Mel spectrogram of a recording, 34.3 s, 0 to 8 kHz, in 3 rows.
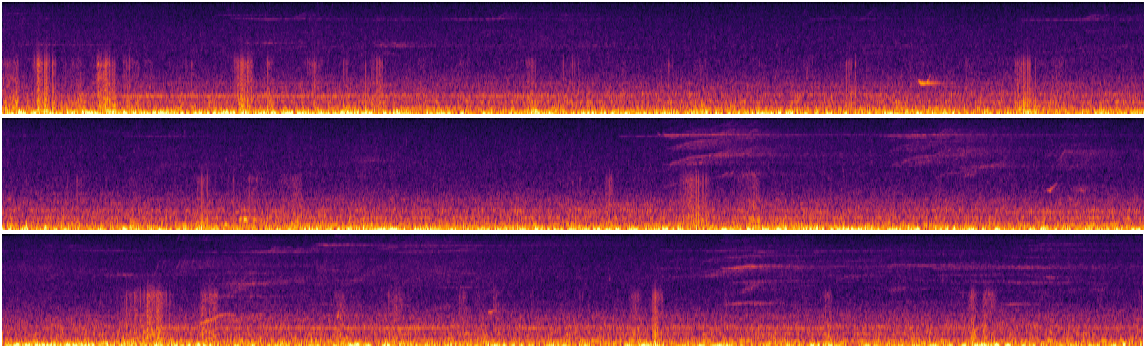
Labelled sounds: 2.1	3.1	killer whale, 4.8 to 6.4 kHz
4.5	5.2	killer whale, 5.1 to 6.0 kHz
12.7	13.3	killer whale, 4.4 to 5.7 kHz
17.7	19.2	killer whale, 0.33 to 7.1 kHz
20.1	21.5	killer whale, 1.8 to 6.0 kHz
29.7	31.1	killer whale, 1.1 to 7.7 kHz

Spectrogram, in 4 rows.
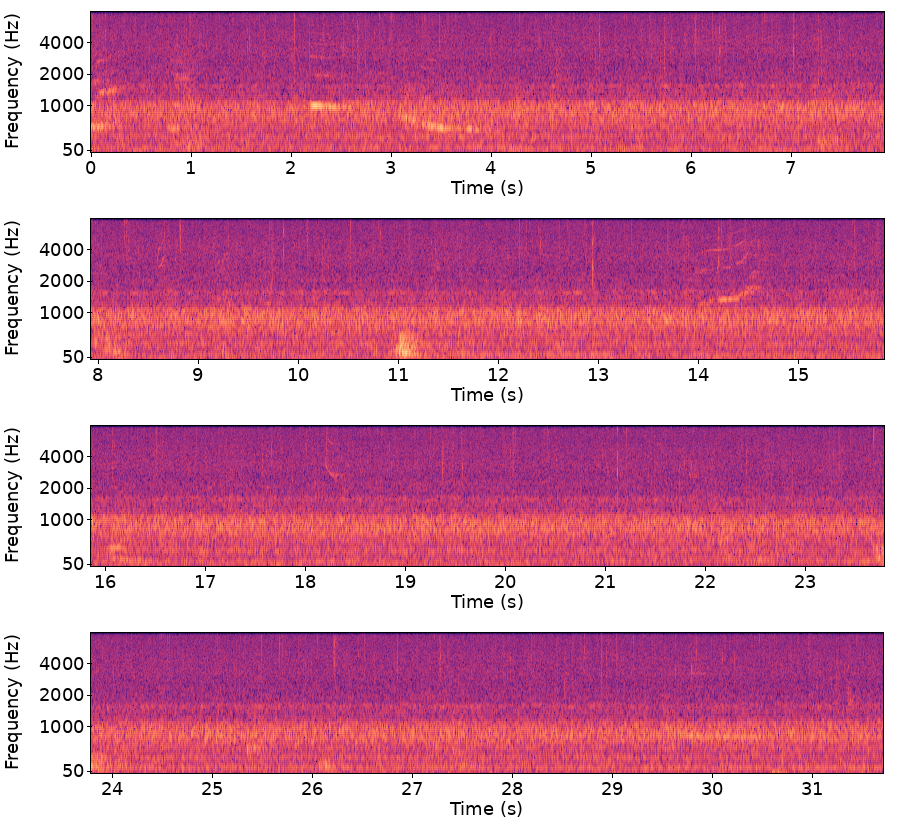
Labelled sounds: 0.1	0.4	humpback whale, 1.3 to 1.5 kHz
2.2	2.5	humpback whale, 0.84 to 1.1 kHz
14.0	14.7	humpback whale, 1.2 to 4.1 kHz

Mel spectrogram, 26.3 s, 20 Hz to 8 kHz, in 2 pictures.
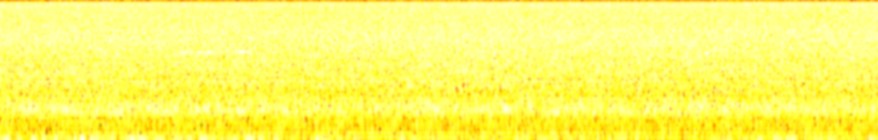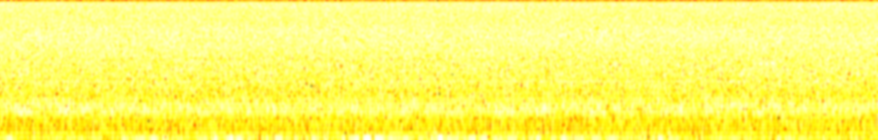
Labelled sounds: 2.7	3.2	humpback whale, 2.7 to 2.8 kHz

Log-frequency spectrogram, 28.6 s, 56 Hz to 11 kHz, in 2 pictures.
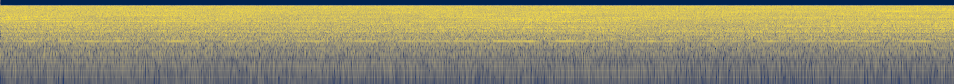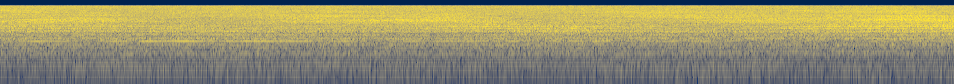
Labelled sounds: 14.5	14.7	vessel noise, 3.1 to 3.2 kHz

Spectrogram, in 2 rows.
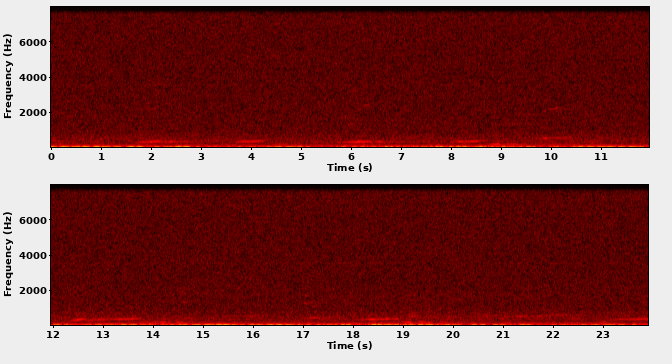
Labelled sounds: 10.0	10.2	humpback whale, 2.1 to 2.3 kHz

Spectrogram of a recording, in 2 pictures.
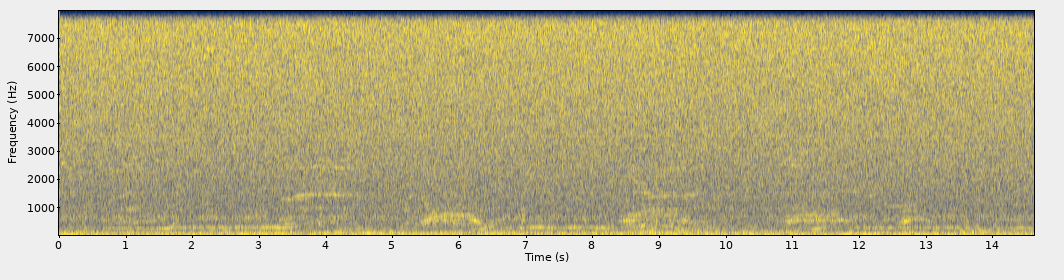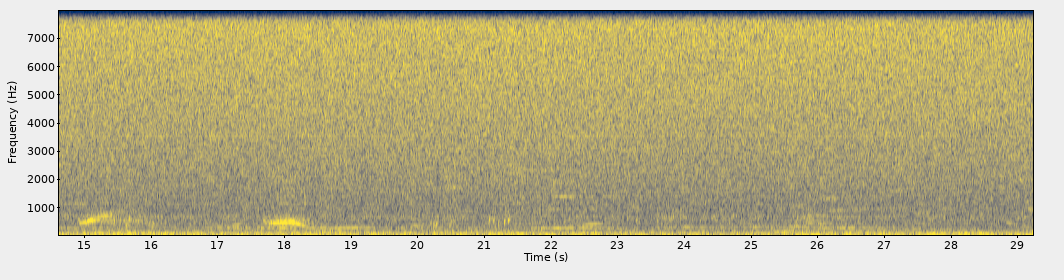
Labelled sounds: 3.3	4.2	humpback whale, 1.2 to 1.5 kHz
12.4	12.7	humpback whale, 0.99 to 1.2 kHz
15.3	15.5	humpback whale, 0.80 to 0.90 kHz
22.1	22.4	humpback whale, 1.3 to 1.4 kHz

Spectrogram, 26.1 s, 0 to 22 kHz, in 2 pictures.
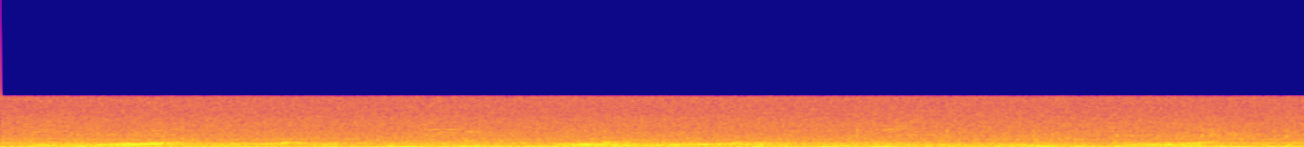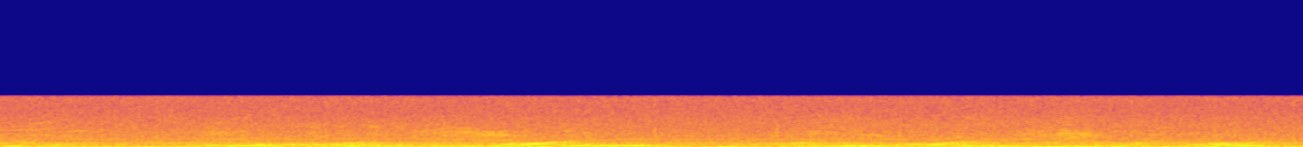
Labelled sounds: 2.8	3.1	humpback whale, 0.80 to 0.86 kHz
17.6	18.8	humpback whale, 0.80 to 2.3 kHz
21.7	21.9	humpback whale, 1.7 to 2.0 kHz
22.6	22.9	humpback whale, 0.83 to 0.96 kHz

